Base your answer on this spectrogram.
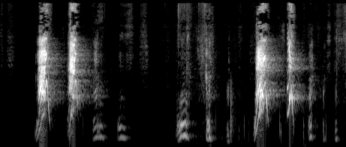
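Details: Young Sheltie puppy Ollie, ten weeks old and exploring her new surroundings, lets out two loud shrill barks followed by softer trailing yips and grumbles, then another pair of sharp barks and quieter yelps.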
